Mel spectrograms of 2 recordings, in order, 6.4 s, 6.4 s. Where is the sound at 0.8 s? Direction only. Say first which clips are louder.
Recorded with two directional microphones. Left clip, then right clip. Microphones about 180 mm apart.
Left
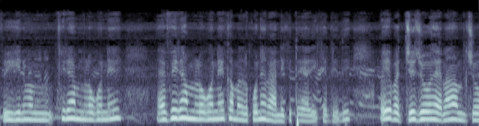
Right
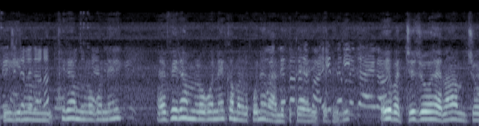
Left 14 dB; 40° left (ahead or behind).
